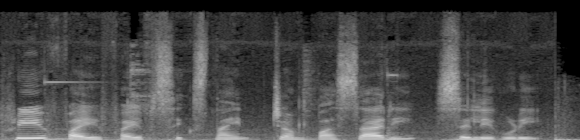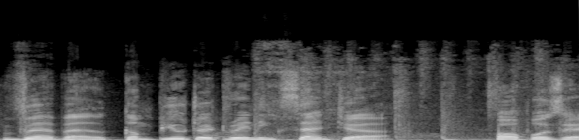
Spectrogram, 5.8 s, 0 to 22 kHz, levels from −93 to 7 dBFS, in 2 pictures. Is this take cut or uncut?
cut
